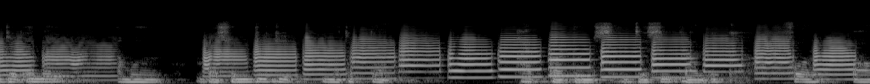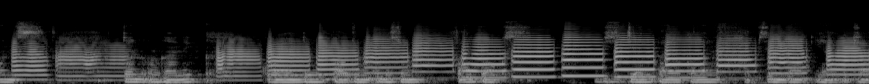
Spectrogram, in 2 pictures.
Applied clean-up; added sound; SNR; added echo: none; Trumpet; -5 dB; reverberation time 0.4 s.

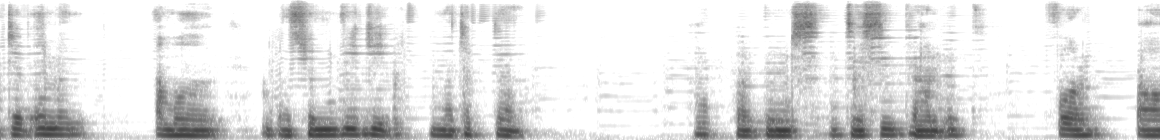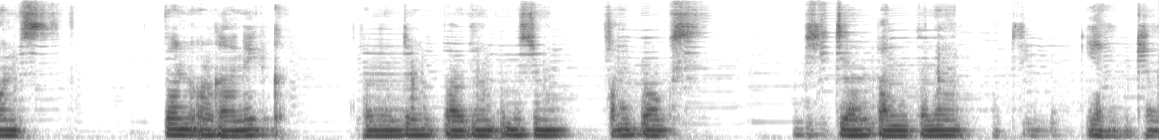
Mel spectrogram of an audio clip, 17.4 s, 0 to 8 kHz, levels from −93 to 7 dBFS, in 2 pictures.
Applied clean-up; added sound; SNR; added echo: neural mask model DeepFilterNet 3.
